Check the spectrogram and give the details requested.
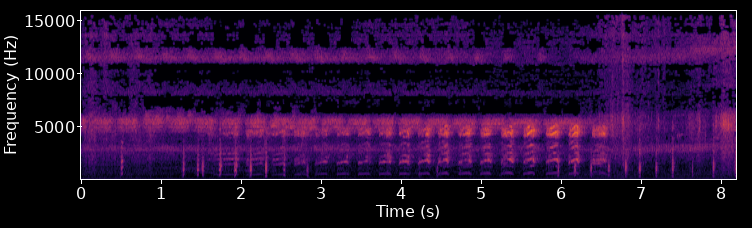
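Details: A northern red-eared decoy hen lures wild junglefowl toward a trap with a fast run of clucks. Each cluck has a slight upward bend, and the series swells then fades. Insects buzz steadily behind.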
